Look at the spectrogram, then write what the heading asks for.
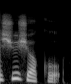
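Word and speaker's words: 主食: Shushoku. Bacanya shusyoku.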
